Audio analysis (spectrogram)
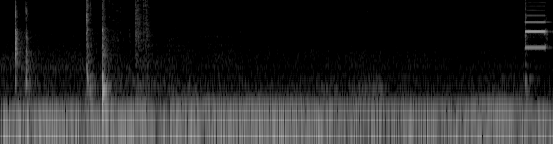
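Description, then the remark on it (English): A few sharp clicks as an appliance's stop button is pressed, then a steady low appliance hum runs for several seconds before a single short, bright electronic beep sounds at the very end. “Now I will press the stop button. Eventually it will come up. It's by itself. And then it will go beep.”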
